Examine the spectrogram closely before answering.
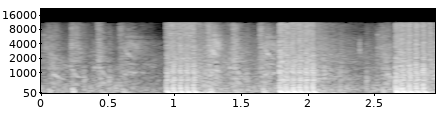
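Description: Gunfire cracks loudly in bursts.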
